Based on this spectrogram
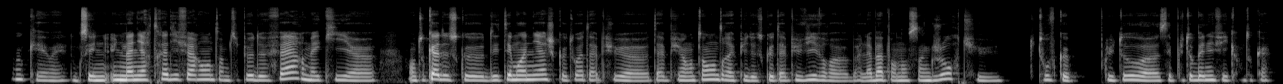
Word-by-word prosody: OK, 230 -2 -4
ouais 180 -1 -5
donc 180 -3 -7
c'est 200 - +4
une 190 0 +4
une 210 0 +8
manière 205 +1 +6
très 235 +2 +1
différente, 225 -1 0
un 205 - -4
petit 190 +1 -8
peu, 215 +1 0
de 195 -1 0
faire, 250 +7 +1
mais 200 -3 +2
qui, 200 0 -3
heu, 175 0 -2 0.3
en 190 - -2
tout 190 - -3
cas 240 +3 +7
de 215 -1 +1
ce 195 - 0
que 190 -2 0
des 190 +2 -2
témoignages 215 +2 +4
que 200 - -5
toi 210 +3 -4
tu - - -6
as - - -6
pu 195 -2 -5
heu 170 -1 -2
tu 180 - -6
as 190 - -4
pu 180 +2 -8
entendre 215 +3 +1
et 190 - 0
puis 185 - -6
de 175 -1 -1
ce 170 - -10
que 190 - -1
tu 175 - -3
as - - -3
pu 200 +3 -4
vivre 195 -2 0
heu, 165 -1 -5
bah 175 +1 -8
là-bas 180 +4 +2
pendant 180 -1 -2
5 185 0 0
jours, 245 +5 -1
tu 175 -1 -8 0.3
tu - - -18
trouves 210 -3 -4
que 175 -1 -3 0.2
plutôt, 200 +1 0
heu 175 0 +1
c'est 185 +2 -4
plutôt 185 +3 -4
bénéfique 195 -2 0
en - - -25
tout 190 0 -12
cas? 190 0 -9
195 Hz, 290 wpm, -21 LUFS, 180-210 Hz, 0.3 s, une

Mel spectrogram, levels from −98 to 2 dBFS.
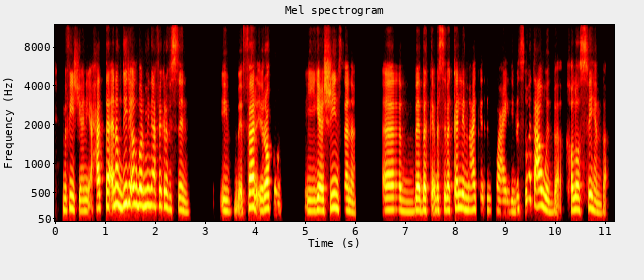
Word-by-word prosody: ما 200 - -4
فيش 215 -1 -2
يعني 190 0 -5
حتى 240 +2 +1
أنا 310 +4 +4
مديري 300 +2 +4
أكبر 290 -1 +5
مني 285 +1 0
على 270 - -2
فكرة 265 -1 -1
في 240 - -6
السِن، 205 -4 -6 0.6
ي 190 -1 -3 0.3
فرق 250 -4 +5
رقم 230 +5 +2 0.5
ييجي 185 +2 0
20 210 +5 +2
سنة 185 -5 -2 0.6
آآ، 205 0 +1
ب 175 -2 -7
بك 200 -1 +3
بس 205 +1 -3
باتكلم 230 +2 +1
معاه 205 +1 -2
باكلمه 205 0 -11
عادي، 180 -2 -6
بس 220 +5 -10
هو - - -7
اتعود 260 - +2
بقى - - -8
خلاص 210 +1 -2
فهم 195 -10 0
بقى. - - -14
210 Hz, 175 wpm, -22 LUFS, 190-245 Hz, 0.6 s, أكبر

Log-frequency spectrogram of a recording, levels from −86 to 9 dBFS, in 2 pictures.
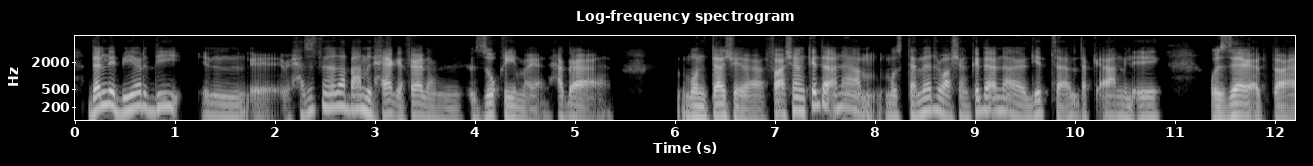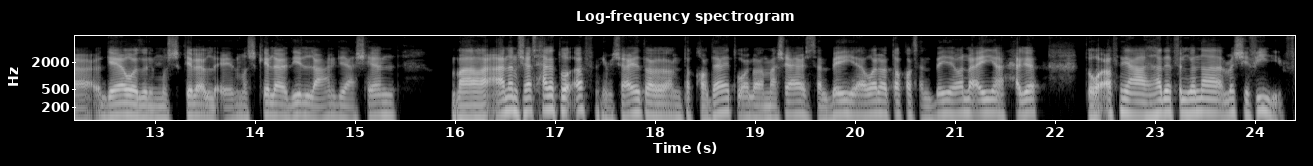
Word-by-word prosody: ده 175 - +7
اللي 225 +3 +4
بيرضي 195 +3 -1 0.2
ال 115 -2 -7
آآ، 470 -1 -9
حسّيت 165 - -8
إن 200 - +1
أنا 205 +2 +2
باعمل 175 -6 0
حاجة 135 -3 +3
فعلًا 100 -4 -3
ذو 110 +6 -1
قيمة 110 -6 -3
يعني، 90 - -8
حاجة - - -1 0.8
منتشرة. 100 -4 +1
فعشان 170 - +2
كده 220 +6 +4
أنا 95 -1 -2 0.3
مستمر، 160 - -2
وعشان 115 -5 -1
كده 160 +10 +2
أنا 130 -9 -2
جيت 135 +7 -4
سألتك - - -4
أعمل 110 -2 -2
إيه، 110 +1 -3 0.5
وإزاي 115 +4 +3 0.2
أتجاوز 115 +5 +2
المشكلة 105 +2 -1
المشكلة 110 +4 -1
دي 120 +4 0
اللي 120 -3 -1
عندي. 110 +2 -4
عشان 120 +5 -3 0.6
ما 110 +4 +4
أنا 160 +4 +5
مش 160 -2 0
عايز 165 0 +3
حاجة 180 +1 +4
توقفني 165 - 0
مش 95 -1 -6
عايز 145 -1 +2
انتقادات 110 - -1
ولا 115 -1 -1
مشاعر 130 +6 0
سلبيّة 125 +6 -1
ولا 135 +2 +2
طاقة 135 0 -2
سلبيّة 135 +6 -4
ولا 145 +1 +1
أي 150 +1 +2
حاجة 75 - +1 0.4
توقفني 155 -2 +3
عن 135 -2 +3
الهدف 145 +3 +2
اللي 145 0 +2
أنا 150 0 +3
ماشي 145 -1 -2
فيه. 160 +2 -3
125 Hz, 150 wpm, -22 LUFS, 110-150 Hz, 0.8 s, ده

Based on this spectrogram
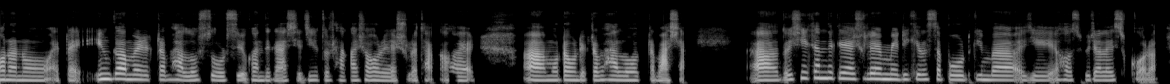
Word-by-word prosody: অন্যান্য 205 -2 +3 0.3
একটা - - -4 0.3
ইনকাম 250 0 +6
এর 220 - +3
একটা 215 0 -3
ভালো 195 -2 +1 0.2
সোর্সই 190 -1 -2
ওখান 195 -1 -2
থেকে 185 - -3
আসে। 190 - -6
যেহেতু 195 -1 -5
ঢাকা 190 0 -3
শহরে 195 -2 0
আসলে - - -4
থাকা - - -4
হয় 180 0 -1 0.5
আ - - +8 0.2
মোটামুটি 200 0 +2
একটা 200 - 0
ভালো 200 -1 +2
একটা 95 - -6
বাসা। 90 - +2 0.7
আ - - +9 0.2
তো - - -2
সেখান 290 0 +1
থেকে 275 -1 0
আসলে 255 +1 0 0.2
মেডিকেল 230 0 -2
সাপোর্ট 215 -2 -1
কিংবা 210 -1 +1 0.2
এই 195 - -6
যে 195 - -2 0.3
Hospitalised 195 0 -3
করা। - - -1
205 Hz, 175 wpm, -23 LUFS, 195-225 Hz, 0.7 s, আ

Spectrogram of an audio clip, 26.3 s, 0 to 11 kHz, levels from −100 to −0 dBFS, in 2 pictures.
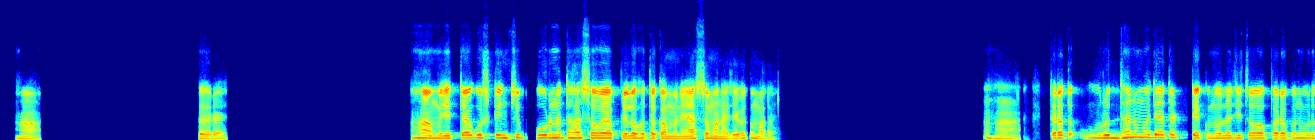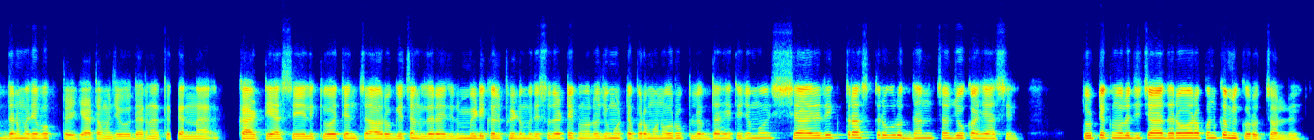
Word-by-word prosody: हां. 160 -4 -4 1.6
खरं 155 -3 -1
आहे. 145 - -6 1.9
हां, 200 -1 +7
म्हणजे 180 +2 +5
त्या 205 0 +8
गोष्टींची 220 +1 +2
पूर्णतः 215 -1 +2
सवय 195 -3 +7
आपल्याला 180 -1 +6
होता 175 0 +2
कामा 165 -1 +2
नये, 160 0 +2
असं 165 +2 +3
म्हणायचं 150 -3 0
आहे 170 - 0
का - - -17
तुम्हाला? 145 -4 -4 2.1
अं, 195 - -5
हां, 145 -4 -5 0.3
तर 195 - +3
आता 210 - +2 0.3
वृद्धांमध्ये 230 +4 +3
आता 225 0 +1 0.2
टेक्नॉलॉजीचा 190 +1 +2
वापर 190 0 +2
आपण 190 +1 -1
वृद्धांमध्ये 175 -2 -2
बघतोय, 175 -4 -4
की 150 - -6
आता 155 - -5
म्हणजे 155 0 -5
उदाहरणार्थ 160 0 -5
त्यांना 160 0 -3 0.3
काठी 165 0 +1
असेल 165 0 -1
किंवा 170 0 +2
त्यांचं 175 0 -3
आरोग्य 170 0 0
चांगलं 170 -2 -2
राहीलं. 170 -1 -2
मेडिकल 175 0 0
फील्डमध्ये 175 -1 -4
सुद्धा 180 0 -2
टेक्नॉलॉजी 175 -1 -4
मोठ्या 175 0 -4
प्रमाणावर 180 +1 -3
उपलब्ध 175 -1 -5
आहे. 175 0 -2
त्याच्यामुळे 185 +2 -5
शारीरिक 195 +2 +1
त्रास 215 0 +1
तर 210 - -2
वृद्धांचा 190 0 -2
जो - - +2
काही 175 -1 +1
असेल, 165 -7 -5 0.7
तो 185 - +2
टेक्नॉलॉजीच्या 195 -1 +3
आधारावर 195 +1 +4
आपण 205 +1 -1
कमी 205 -4 +3
करत 165 -3 -1
चाललोय. 130 -3 -5
180 Hz, 145 wpm, -25 LUFS, 165-195 Hz, 2.1 s, त्या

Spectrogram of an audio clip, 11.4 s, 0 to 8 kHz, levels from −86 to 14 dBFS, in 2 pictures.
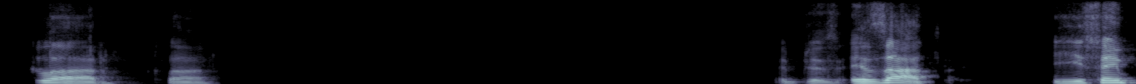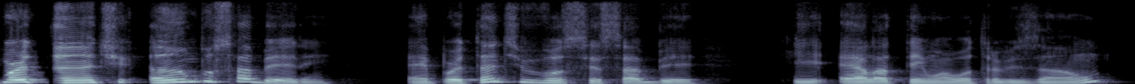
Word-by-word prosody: Claro, 130 -10 -1 0.2
claro. 110 -3 -11 2.8
Certeza 125 -2 -12
Exato. 150 +6 +4 0.5
E 135 +2 -4
isso 150 +5 +1
é - - +8
importante 210 +1 +4
ambos 250 +7 +3
saberem. 125 - -2 0.4
É 135 - -5
importante 225 - 0
você 175 -5 -3
saber 120 -7 -5 0.4
que 130 0 -6
ela 145 +1 +2
tem 145 -1 -3
uma 130 -1 -3
outra 125 -1 -5
visão, 110 - -5
145 Hz, 105 wpm, -21 LUFS, 120-200 Hz, 2.8 s, é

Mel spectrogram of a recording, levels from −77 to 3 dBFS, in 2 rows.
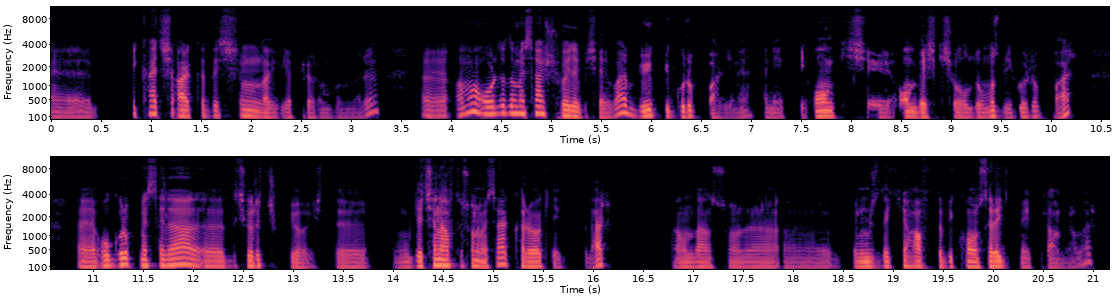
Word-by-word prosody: ııı, 95 -1 -8 0.4
birkaç 160 0 -1
arkadaşımla 115 -3 0
yapıyorum 90 -1 -12
bunları, 85 - -12 0.4
ııı, 115 -1 -5
ama 180 +10 +3
orada 160 +1 +3
da, 170 - +4
mesela, 160 0 +4
şöyle 115 - +3
bir - - -17
şey 90 -2 -6
var, 155 -7 +1
büyük 120 +3 +2
bir 110 - -4
grup 105 -3 -2
var 80 - -4
yine. 90 +7 -16
Hani, 90 0 -11 0.2
bir - - -9
10 105 0 +5
kişi, 90 -2 -9
15 100 -1 +1
kişi - - -7
olduğumuz 95 +3 -2
bir 90 -2 -10
grup 105 +3 -8
var. - - -2 0.6
Iıı, 100 -1 +2
o 120 +3 +2
grup, 135 0 +3
mesela, 130 +3 +5
ııı, 110 -2 -1
dışarı 110 +2 0
çıkıyor, 90 -8 -7
işte, 95 -1 -8 0.3
ı 95 0 -8
geçen 105 +5 +4
hafta 125 -1 +5
sonu, 120 -2 +2
mesela, 140 +9 +2
karaokeye 100 -7 +1
gittiler. 85 +2 -3 0.6
Ondan 95 -1 -2
sonra, 95 0 -7
ııı, 95 0 -13 0.2
önümüzdeki 100 +2 0
hafta 105 - 0
bir - - -2
konsere 105 +1 +4
gitmeyi 95 -3 -8
planlıyorlar. 90 - -10
105 Hz, 150 wpm, -26 LUFS, 95-120 Hz, 0.6 s, 10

